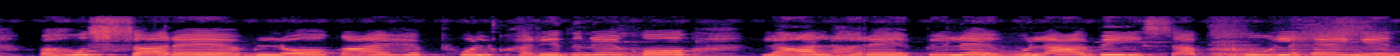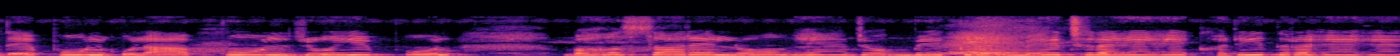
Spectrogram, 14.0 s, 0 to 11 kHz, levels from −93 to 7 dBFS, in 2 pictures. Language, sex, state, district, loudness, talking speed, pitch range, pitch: Hindi, female, Bihar, Kishanganj, -24 LUFS, 150 wpm, 310-340 Hz, 330 Hz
